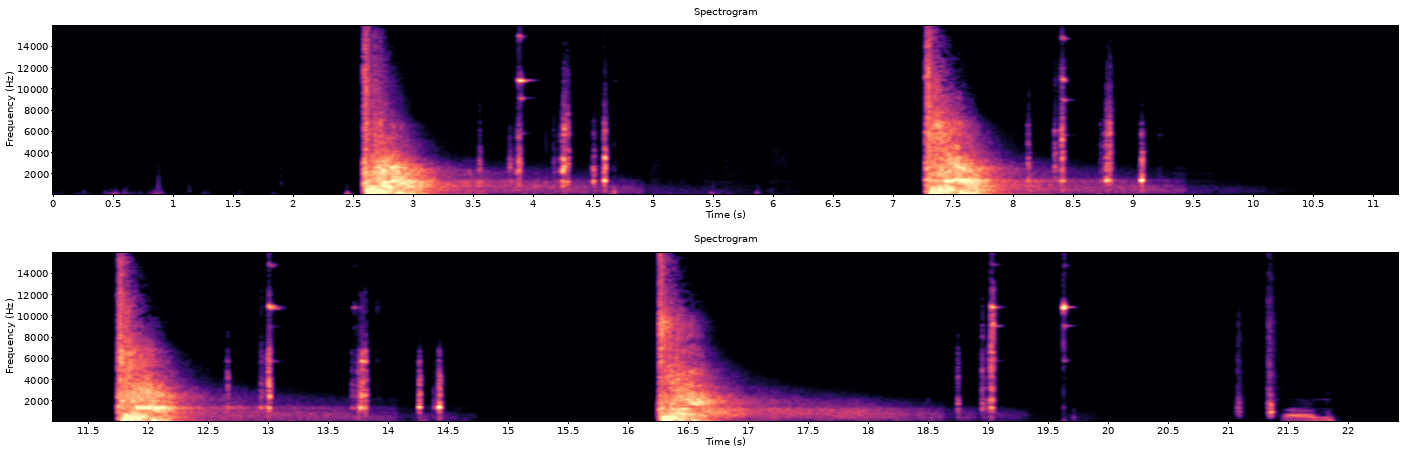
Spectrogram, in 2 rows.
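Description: A Husqvarna Model 46A rifle fires four sharp, loud shots at spaced intervals outdoors, each followed by a decaying echo and faint mechanical clicks, with a brief rattle at the end.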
